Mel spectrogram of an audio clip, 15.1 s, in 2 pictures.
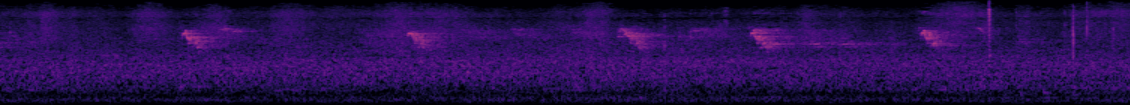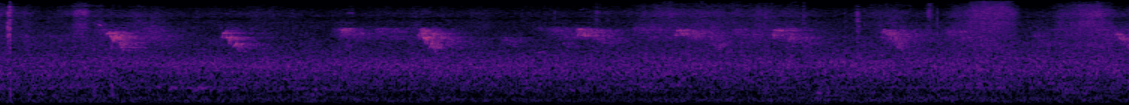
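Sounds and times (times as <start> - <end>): street noise hum: 0.0 - 15.0.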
